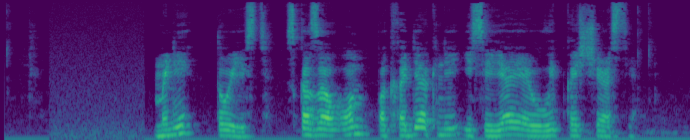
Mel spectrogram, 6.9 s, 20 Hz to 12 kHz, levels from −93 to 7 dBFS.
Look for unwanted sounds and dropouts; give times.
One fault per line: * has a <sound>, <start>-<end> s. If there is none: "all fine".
all fine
